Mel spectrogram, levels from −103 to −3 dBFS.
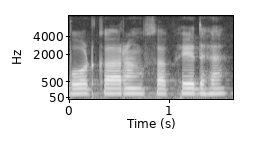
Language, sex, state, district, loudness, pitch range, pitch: Hindi, male, Jharkhand, Deoghar, -16 LUFS, 135-140 Hz, 140 Hz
